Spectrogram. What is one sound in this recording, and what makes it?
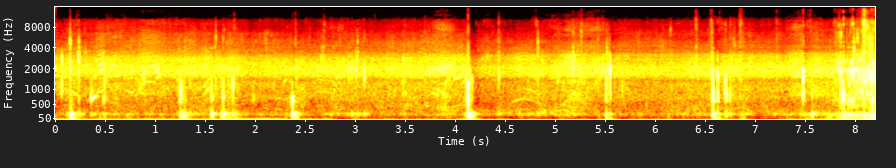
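Small waves lap and splash against rocks.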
